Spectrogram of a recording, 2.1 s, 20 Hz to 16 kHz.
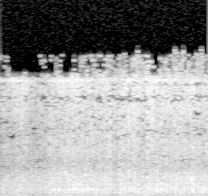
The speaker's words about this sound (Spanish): Es el helicóptero del 112 durante una de sus operaciones de este fin de semana.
